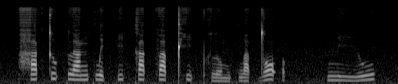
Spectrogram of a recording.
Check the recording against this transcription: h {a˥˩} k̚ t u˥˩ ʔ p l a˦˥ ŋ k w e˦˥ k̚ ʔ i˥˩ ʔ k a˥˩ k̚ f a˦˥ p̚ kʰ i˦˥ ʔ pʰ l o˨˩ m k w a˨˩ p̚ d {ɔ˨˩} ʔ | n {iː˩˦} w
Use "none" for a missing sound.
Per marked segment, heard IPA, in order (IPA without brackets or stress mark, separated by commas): a˥˩, ɔ˥˩, iː˩˦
